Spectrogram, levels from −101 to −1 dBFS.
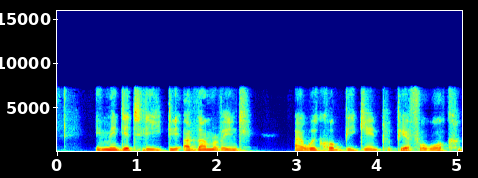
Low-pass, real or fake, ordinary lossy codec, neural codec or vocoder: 7.2 kHz; fake; none; codec, 16 kHz, 1.1 kbps, Voila-Tokenizer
